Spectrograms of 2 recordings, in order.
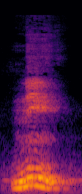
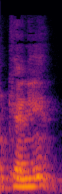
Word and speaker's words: knee: لاحظ الكي ما تلفظ، إذا جاء حرف كي بعدين إن الكي لا يلفظ، مثل كلمة نايف سكين أيضا. ني لاحظ لا نقول كني، ني ركبة.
